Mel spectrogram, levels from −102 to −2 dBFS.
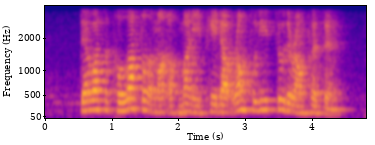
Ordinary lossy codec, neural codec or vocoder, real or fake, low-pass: AAC, 32 kbps; none; real; 3.6 kHz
